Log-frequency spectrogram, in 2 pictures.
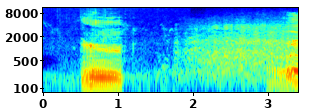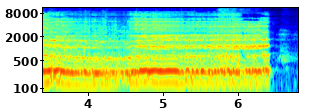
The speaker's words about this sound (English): Quick snorting, Ismael. It's not me. It's that warthog.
